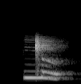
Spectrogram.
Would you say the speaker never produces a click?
no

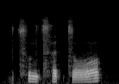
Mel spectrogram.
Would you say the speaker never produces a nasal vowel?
yes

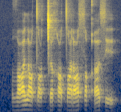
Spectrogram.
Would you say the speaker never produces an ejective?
no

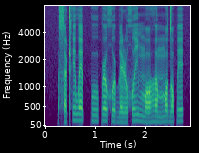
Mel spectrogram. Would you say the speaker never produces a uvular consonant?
no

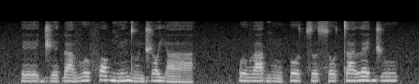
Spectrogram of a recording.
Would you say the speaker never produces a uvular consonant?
yes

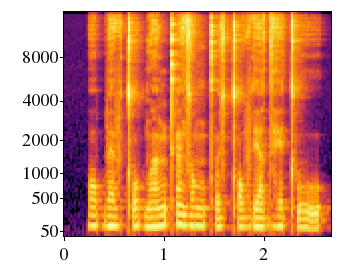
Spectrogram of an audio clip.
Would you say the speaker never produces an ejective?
no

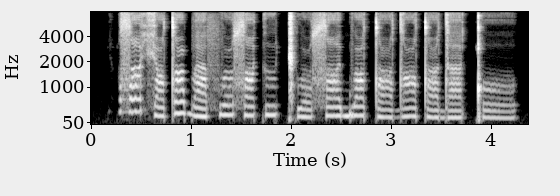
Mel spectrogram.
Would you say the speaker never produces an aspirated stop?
yes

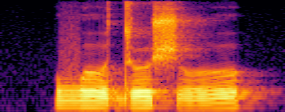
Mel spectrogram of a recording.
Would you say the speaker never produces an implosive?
yes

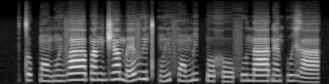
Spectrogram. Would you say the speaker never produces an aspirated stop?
yes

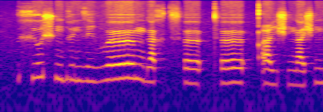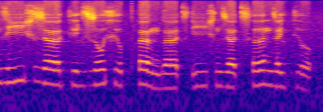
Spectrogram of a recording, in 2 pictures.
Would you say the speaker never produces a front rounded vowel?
no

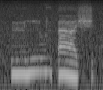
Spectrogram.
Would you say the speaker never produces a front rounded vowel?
no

